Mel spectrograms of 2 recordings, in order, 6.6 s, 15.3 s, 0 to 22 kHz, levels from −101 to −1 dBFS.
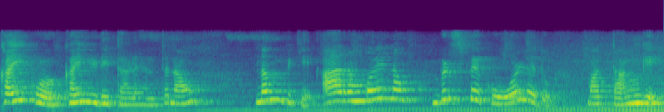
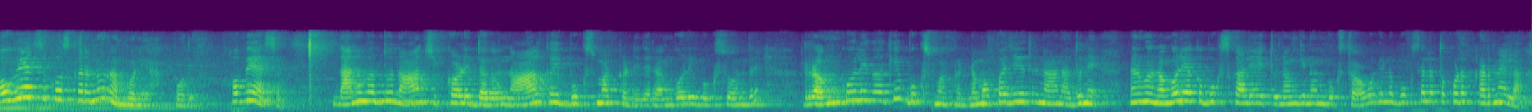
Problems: background sounds at intervals, background conversations at intervals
